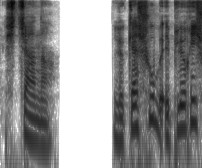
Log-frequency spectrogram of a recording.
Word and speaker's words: ściana: Il a quasiment éliminé les consones molles comparé Stana avec le polonais Stiana.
